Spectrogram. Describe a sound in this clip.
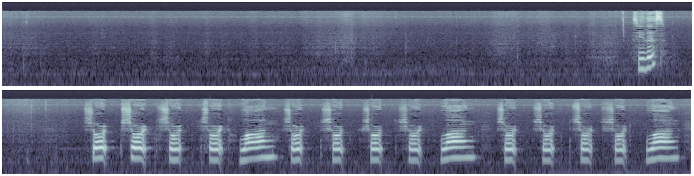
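A paintbrush brushes softly across a canvas.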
